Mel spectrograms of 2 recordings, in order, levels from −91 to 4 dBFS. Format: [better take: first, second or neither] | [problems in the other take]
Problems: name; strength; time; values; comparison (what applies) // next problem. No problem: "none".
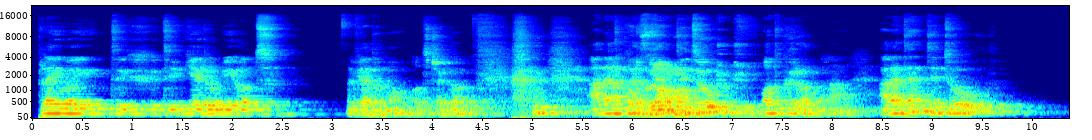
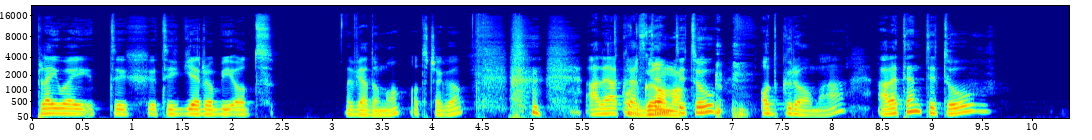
second | off-mic speech; far // room echo; noticeable; dies away in 0.8 s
